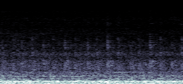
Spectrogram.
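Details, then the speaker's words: Electric motor pinion and spur gear mesh being set by sliding the loosened motor forward until only light clicking remains; steady low motor hum with faint, light clicks, showing correct pinion/spur gear mesh. "See, like right now, it's making all kinds of racket. So I'm gonna take and move my motor forward a little bit, and the top bolt is loosened, and the bottom one's loosened too. It's still making a lot of clicking, so I'm gonna take and move my motor forward just a hair more."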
